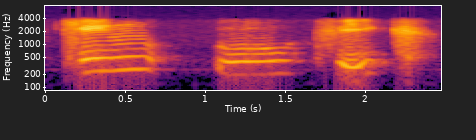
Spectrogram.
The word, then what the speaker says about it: Qinngorpaatit: That second word, pashlashlugu, is tricky to do because it's that pronunciation that's not in the Greenlandic language, and nufashlashlugu. So really slow. Qinngorpaatit, first word.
